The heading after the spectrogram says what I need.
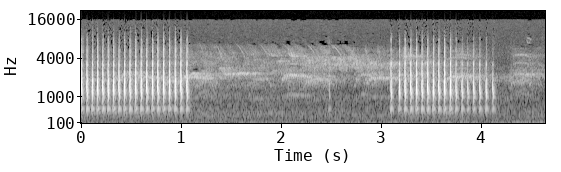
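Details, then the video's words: Lesser spotted woodpecker, one of a pair holding territory at Sandemar Reserve in Sweden, drumming in display early on a sunny morning, parabola-recorded: two quick, even rolls of about a second each, with thin bird calls between them. "Display of Lesser Spotted Woodpecker"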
